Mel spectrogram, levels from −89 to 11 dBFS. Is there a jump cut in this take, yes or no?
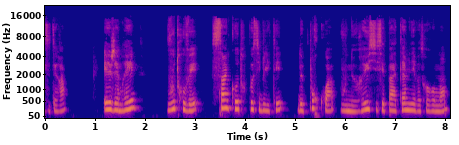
no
